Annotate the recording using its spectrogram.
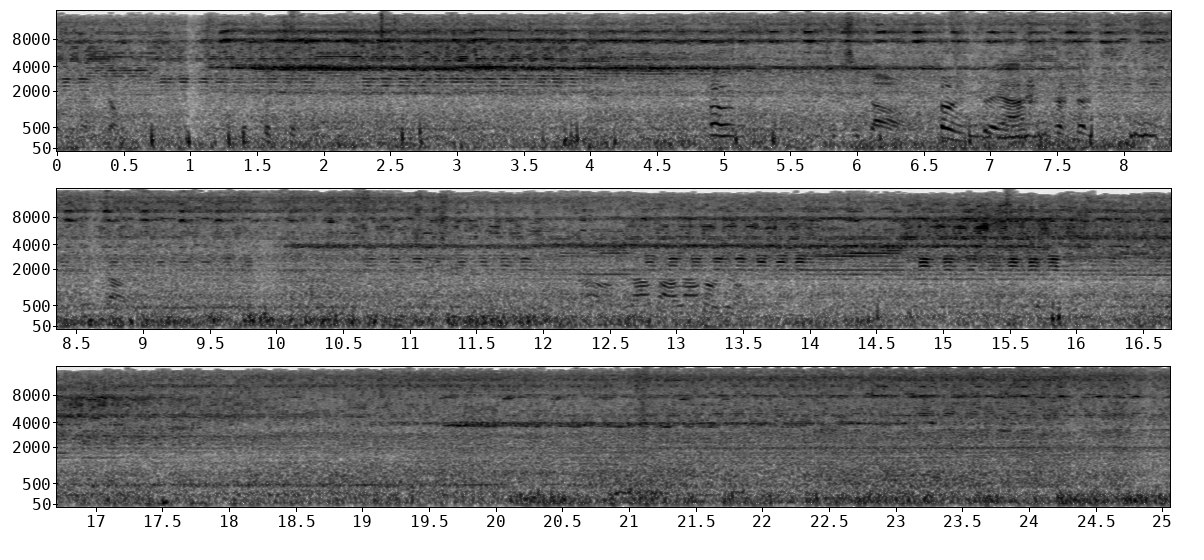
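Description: Wind rushes and buffets loudly past an open car.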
